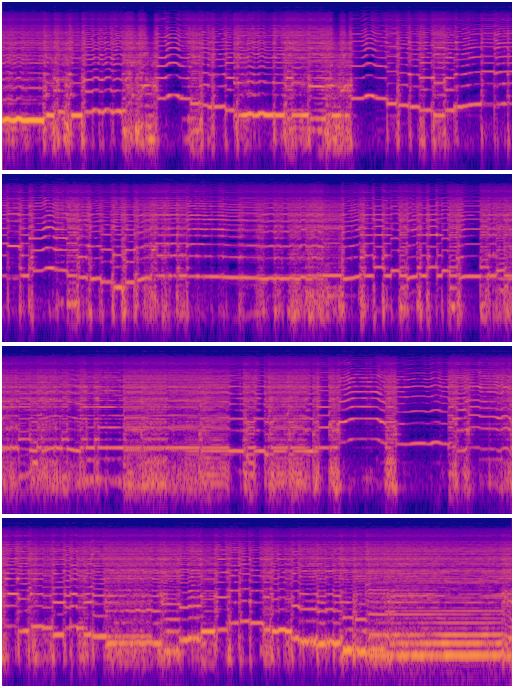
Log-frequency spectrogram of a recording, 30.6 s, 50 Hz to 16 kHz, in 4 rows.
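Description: Electric guitar, played on its bridge pickup through a Boss ME-50 on the Metal distortion setting with the variation engaged: very high-gain, heavily distorted lead playing with bent notes and vibrato, and a long sustained note in the middle. Near the end it moves to repeated low notes.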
